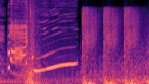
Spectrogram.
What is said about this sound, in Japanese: 悪しき恐竜の手のひらに連続パンチをするロキ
